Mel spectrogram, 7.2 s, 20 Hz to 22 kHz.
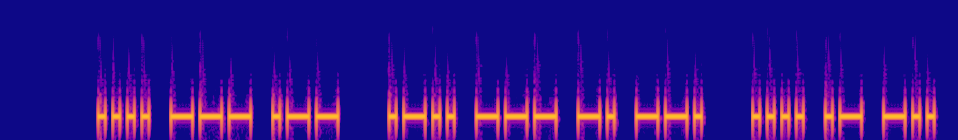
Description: Morse code, heard as a keyed tone, about 22 wpm, 700 Hz. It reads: HOW LONG HAD
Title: Sentences from Top 1000 Words - Review Part 3 - 22wpm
